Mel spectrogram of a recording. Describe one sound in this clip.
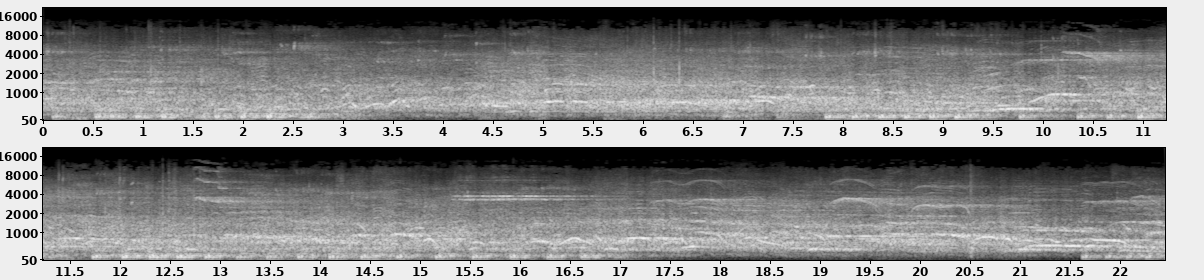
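Basketball shoes squeak sharply on the court floor.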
